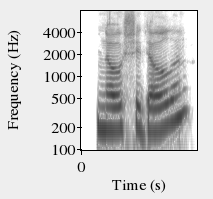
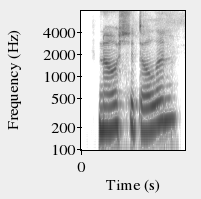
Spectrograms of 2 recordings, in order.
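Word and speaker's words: Naoise Dolan: We have Exciting Times by Noshi Dolan. – Noshi Dolan. Yeah, that's probably how you pronounce that.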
